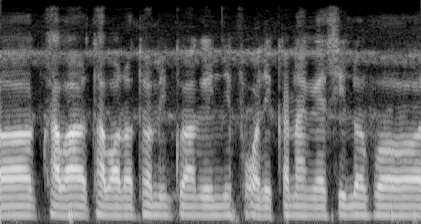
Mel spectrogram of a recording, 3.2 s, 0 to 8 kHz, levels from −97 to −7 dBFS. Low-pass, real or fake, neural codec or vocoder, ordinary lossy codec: 7.2 kHz; fake; vocoder, 44.1 kHz, 128 mel bands, Pupu-Vocoder; none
